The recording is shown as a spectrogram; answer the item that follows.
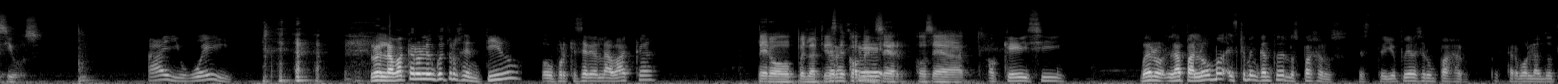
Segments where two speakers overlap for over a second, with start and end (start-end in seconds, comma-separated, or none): none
